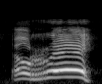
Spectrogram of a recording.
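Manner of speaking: loud, high hail; calling out. Real, not acted. Streamer loudly hailing a viewer who just arrived. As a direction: shout the name to greet him.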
